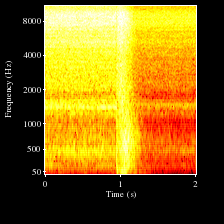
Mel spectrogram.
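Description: Balloons burst with a loud bang all at once.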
